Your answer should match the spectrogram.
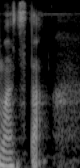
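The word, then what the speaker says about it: ました: bahasa Jepang bentuk lantainya Tinggal ubah akhiran Mas menjadi Masita atau dibacanya Masta untuk membuat bentuk la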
